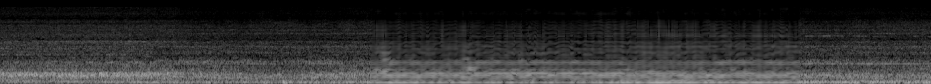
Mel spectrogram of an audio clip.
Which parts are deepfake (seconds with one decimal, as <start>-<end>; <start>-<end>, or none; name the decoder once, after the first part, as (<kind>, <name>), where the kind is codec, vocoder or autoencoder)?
3.7-8.0 (vocoder, BigVGAN v2)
